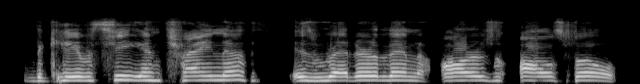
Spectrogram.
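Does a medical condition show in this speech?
Yes: facial paralysis from hydrocephalus.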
